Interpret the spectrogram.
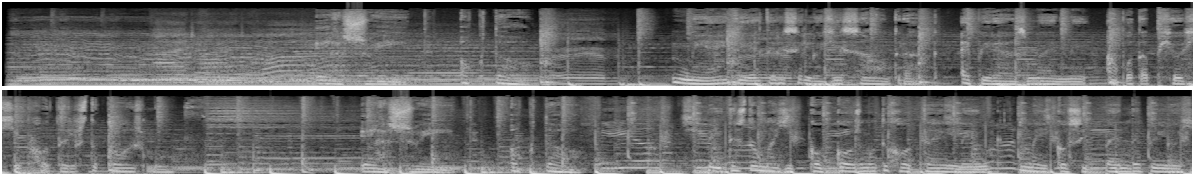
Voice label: Radio Spot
